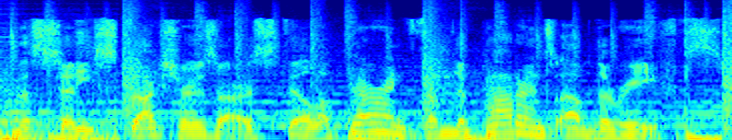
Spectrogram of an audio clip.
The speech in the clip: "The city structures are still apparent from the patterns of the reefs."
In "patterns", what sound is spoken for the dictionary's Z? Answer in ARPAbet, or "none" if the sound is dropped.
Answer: Z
